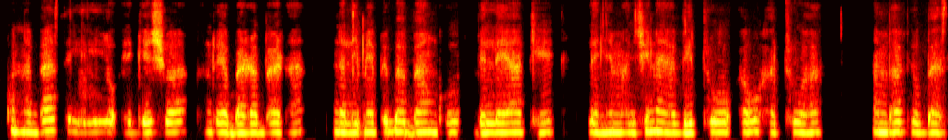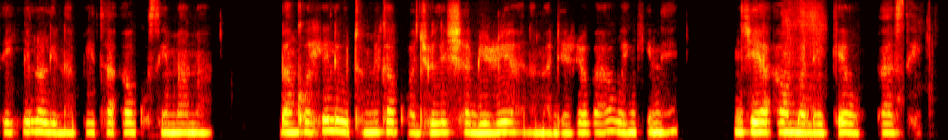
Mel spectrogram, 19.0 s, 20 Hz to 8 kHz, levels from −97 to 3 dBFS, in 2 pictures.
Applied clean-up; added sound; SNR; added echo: none; none; none; none.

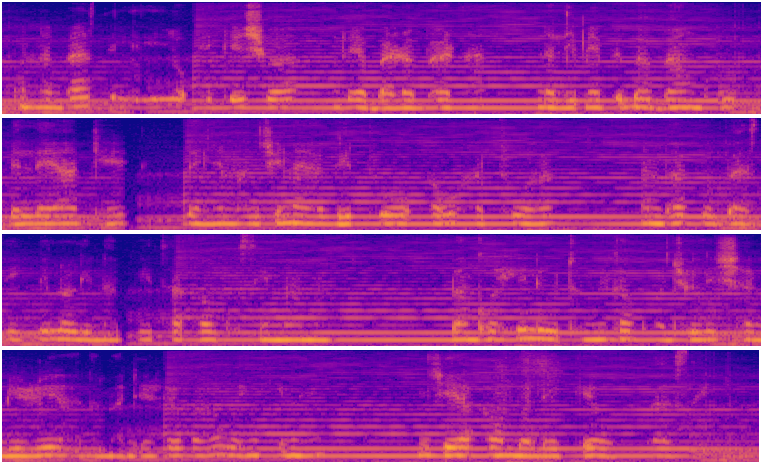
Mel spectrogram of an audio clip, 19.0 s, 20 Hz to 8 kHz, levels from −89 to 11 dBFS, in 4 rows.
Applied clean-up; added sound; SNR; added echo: none; Alarm; 7 dB; none.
